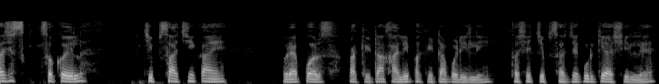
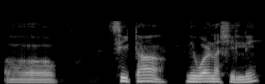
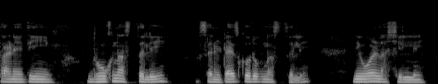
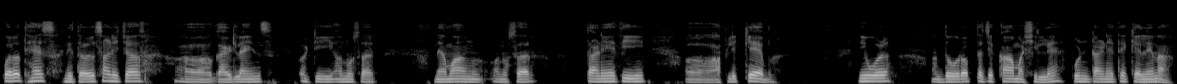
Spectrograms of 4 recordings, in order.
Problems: background conversations at intervals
